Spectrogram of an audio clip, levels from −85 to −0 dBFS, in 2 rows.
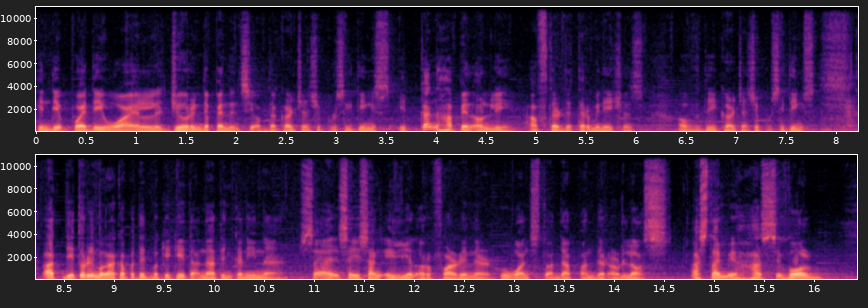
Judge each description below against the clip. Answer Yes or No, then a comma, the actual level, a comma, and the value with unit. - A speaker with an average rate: No, fast, 165 wpm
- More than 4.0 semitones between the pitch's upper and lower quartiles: No, average, 3.4 semitones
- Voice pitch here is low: Yes, low, 115 Hz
